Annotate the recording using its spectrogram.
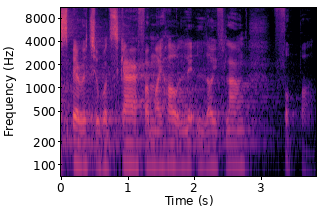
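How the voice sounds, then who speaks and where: A man speaks at a moderate pace, with audible echo from the room. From Ireland. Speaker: spoken word poet. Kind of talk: spoken word poetry performance.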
